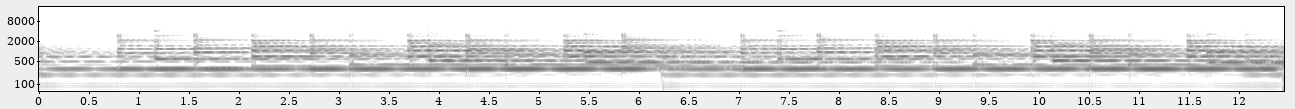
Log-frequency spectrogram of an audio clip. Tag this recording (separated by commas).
Music, Keyboard (musical), Piano, Musical instrument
